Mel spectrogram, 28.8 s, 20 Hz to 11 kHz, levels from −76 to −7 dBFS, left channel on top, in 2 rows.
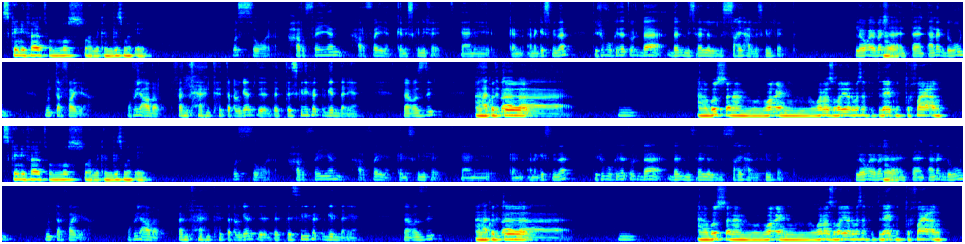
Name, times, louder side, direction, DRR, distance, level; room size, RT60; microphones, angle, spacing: voice 1, 0.0-2.2 13.2-13.5 21.5-22.3 24.8-28.5, left 2 dB, 15° left, 0.4 m, -28 dB
voice 2, 3.5-4.0 4.3-6.6 6.9-7.4 7.6-8.5 8.9-11.7 12.8-14.5 15.1-15.8 16.3-19.8 20.1-20.2 20.4-20.9 21.5-23.0 23.7-23.9 25.9-26.2, left 5 dB, 50° left, 0.6 m, -39 dB
7.6 x 7.2 x 2.9 m
head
